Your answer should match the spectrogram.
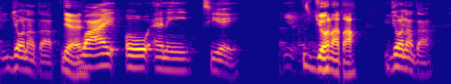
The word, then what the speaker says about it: Yonata: Y-O-N-A-T-A. Yonata. Yonata. Like my godmother, she won't even give me the Yonata.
